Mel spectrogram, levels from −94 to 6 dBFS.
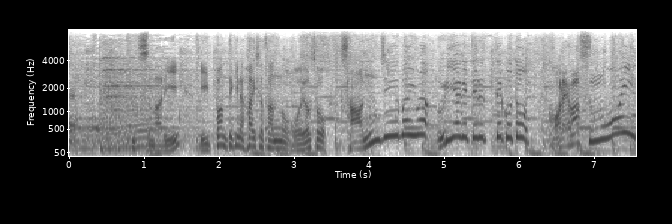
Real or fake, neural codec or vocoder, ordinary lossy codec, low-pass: real; none; Opus, 32 kbps; 7.2 kHz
